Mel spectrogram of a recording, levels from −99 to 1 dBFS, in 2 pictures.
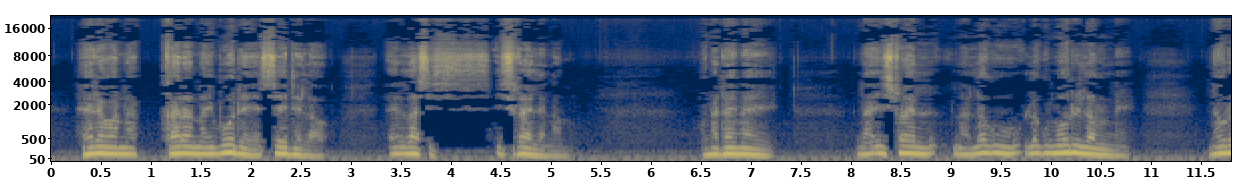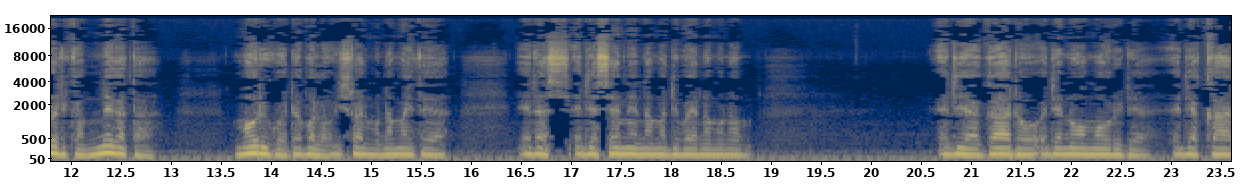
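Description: Pre-echo appears from 1.10 to 1.15 s: a transform codec spread quantisation noise across a block containing a sharp speech attack, so about 53 ms of hiss leaks into the quiet moment before the onset, leaving the attack itself softened and smeared.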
